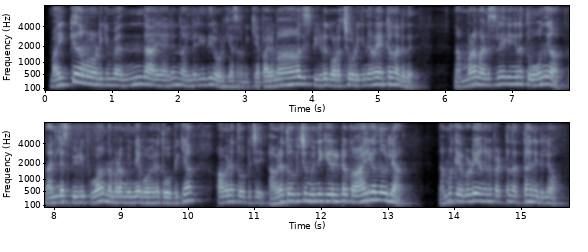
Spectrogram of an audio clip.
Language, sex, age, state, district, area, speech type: Malayalam, male, 18-30, Kerala, Wayanad, rural, spontaneous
